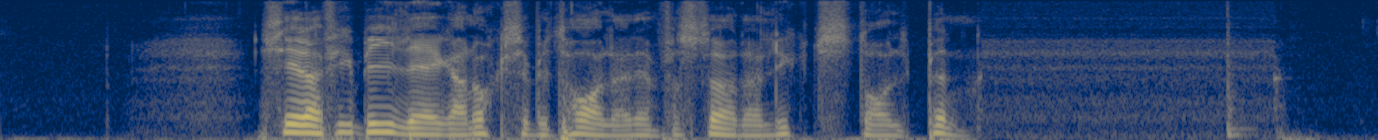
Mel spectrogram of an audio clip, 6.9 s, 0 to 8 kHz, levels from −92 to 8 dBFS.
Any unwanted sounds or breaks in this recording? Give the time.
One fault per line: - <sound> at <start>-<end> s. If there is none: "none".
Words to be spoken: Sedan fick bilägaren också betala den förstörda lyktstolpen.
- thud at 6.1-6.3 s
